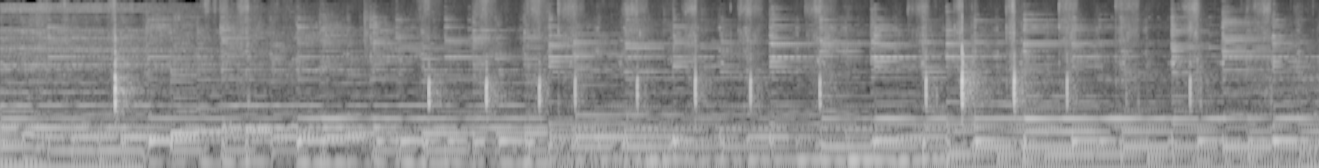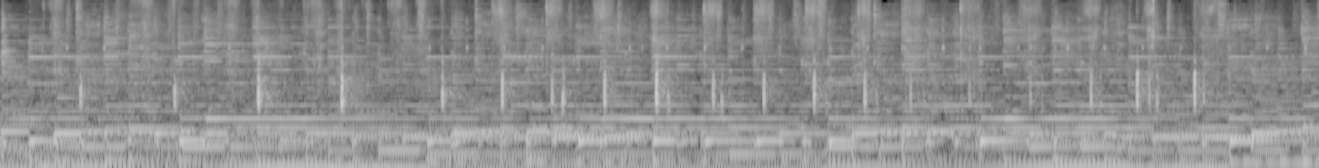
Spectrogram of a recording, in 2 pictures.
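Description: Chef's knife slicing and chopping an onion on a wooden cutting board: irregular knife taps on the board, coming in quicker runs at times. Background music with held bass notes plays throughout.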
